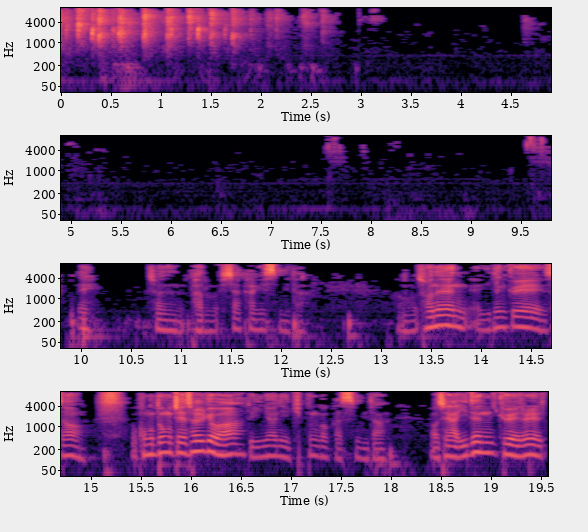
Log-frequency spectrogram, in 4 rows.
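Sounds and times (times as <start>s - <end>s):
audience applause: 0.0s - 2.8s
speech: 10.8s - 12.4s, 13.2s - 19.5s.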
